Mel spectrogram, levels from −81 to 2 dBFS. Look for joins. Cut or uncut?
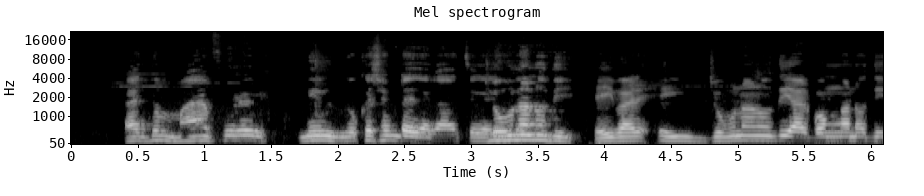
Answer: cut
